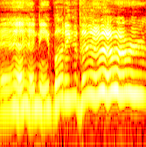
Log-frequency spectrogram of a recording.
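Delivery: awful horse voice, very high and very loud. A horse speaks into the wizard character's head, in a god-awful horse voice. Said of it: "to this god awful horse voice".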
